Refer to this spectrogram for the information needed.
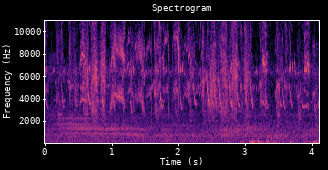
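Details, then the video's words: Baya weavers at their nests in a wing-fluttering mating dance; rapid, crowded ticking chirps run without pause, high-pitched and chattery, with faint low knocks near the end. "Baya Weavers sing and dance after building their nests"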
